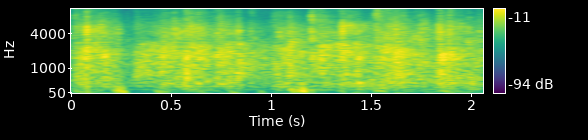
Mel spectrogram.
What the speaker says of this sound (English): How about a round of applause for Bill Falloon?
